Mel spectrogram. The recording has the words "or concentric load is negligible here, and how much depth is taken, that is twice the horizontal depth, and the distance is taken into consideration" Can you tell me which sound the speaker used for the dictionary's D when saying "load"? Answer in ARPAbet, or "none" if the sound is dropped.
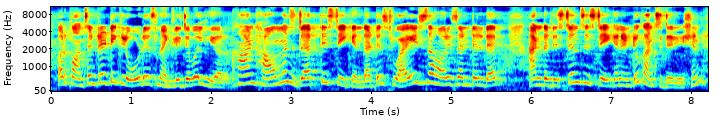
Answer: D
